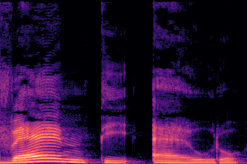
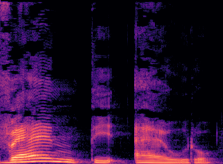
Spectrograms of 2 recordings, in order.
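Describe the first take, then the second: No difference in how they are said.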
